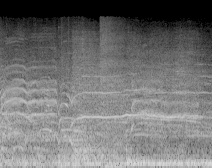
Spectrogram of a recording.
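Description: Heavy low rumble from a theme-park ride's earthquake special effects, with riders screaming and yelling over it and music underneath. A rushing hiss joins about halfway through.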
